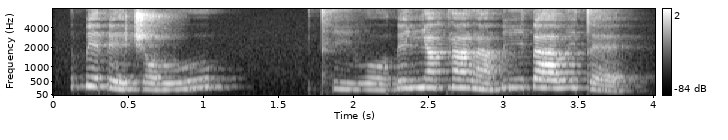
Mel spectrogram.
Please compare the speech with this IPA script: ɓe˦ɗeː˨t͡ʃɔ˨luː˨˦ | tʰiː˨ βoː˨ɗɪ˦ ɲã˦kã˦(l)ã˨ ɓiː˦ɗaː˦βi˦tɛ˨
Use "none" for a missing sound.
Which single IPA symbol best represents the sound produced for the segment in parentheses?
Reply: l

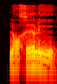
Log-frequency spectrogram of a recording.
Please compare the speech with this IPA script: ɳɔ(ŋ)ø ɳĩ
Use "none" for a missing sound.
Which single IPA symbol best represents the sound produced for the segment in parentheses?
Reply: x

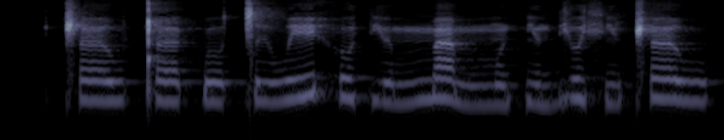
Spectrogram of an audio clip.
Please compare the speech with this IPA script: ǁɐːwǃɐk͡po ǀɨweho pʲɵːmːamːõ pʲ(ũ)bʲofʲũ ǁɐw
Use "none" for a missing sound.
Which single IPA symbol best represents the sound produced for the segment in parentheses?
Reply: õ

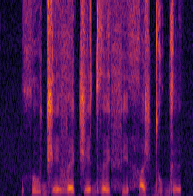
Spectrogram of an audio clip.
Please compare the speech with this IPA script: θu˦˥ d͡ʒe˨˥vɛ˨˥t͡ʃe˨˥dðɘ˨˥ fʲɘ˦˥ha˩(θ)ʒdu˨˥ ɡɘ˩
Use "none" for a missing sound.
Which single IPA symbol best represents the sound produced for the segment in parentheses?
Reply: none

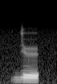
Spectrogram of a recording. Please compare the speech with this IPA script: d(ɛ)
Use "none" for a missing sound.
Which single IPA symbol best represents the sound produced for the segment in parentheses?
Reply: ʏ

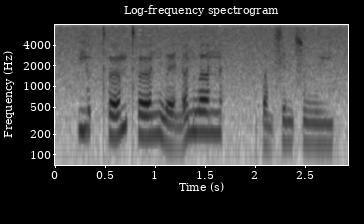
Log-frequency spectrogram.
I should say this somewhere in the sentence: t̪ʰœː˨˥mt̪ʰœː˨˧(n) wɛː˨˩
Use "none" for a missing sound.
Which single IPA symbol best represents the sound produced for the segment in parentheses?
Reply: n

